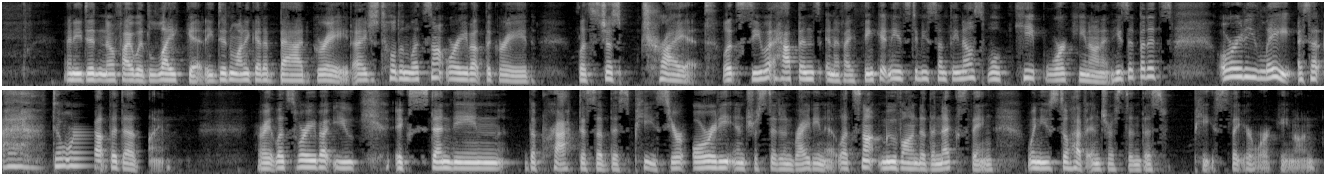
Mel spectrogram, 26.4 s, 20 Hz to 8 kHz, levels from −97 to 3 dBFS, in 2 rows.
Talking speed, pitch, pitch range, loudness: 230 wpm, 170 Hz, 155-190 Hz, -23 LUFS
